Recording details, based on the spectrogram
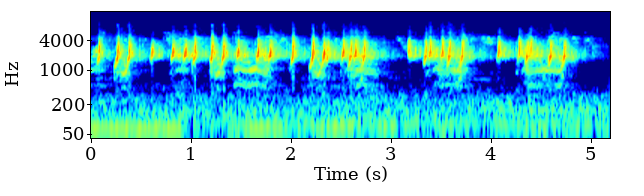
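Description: A female quail gives rapid, high chirping notes in quick bursts of four to six, with brief pauses between clusters; nothing else stands out.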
